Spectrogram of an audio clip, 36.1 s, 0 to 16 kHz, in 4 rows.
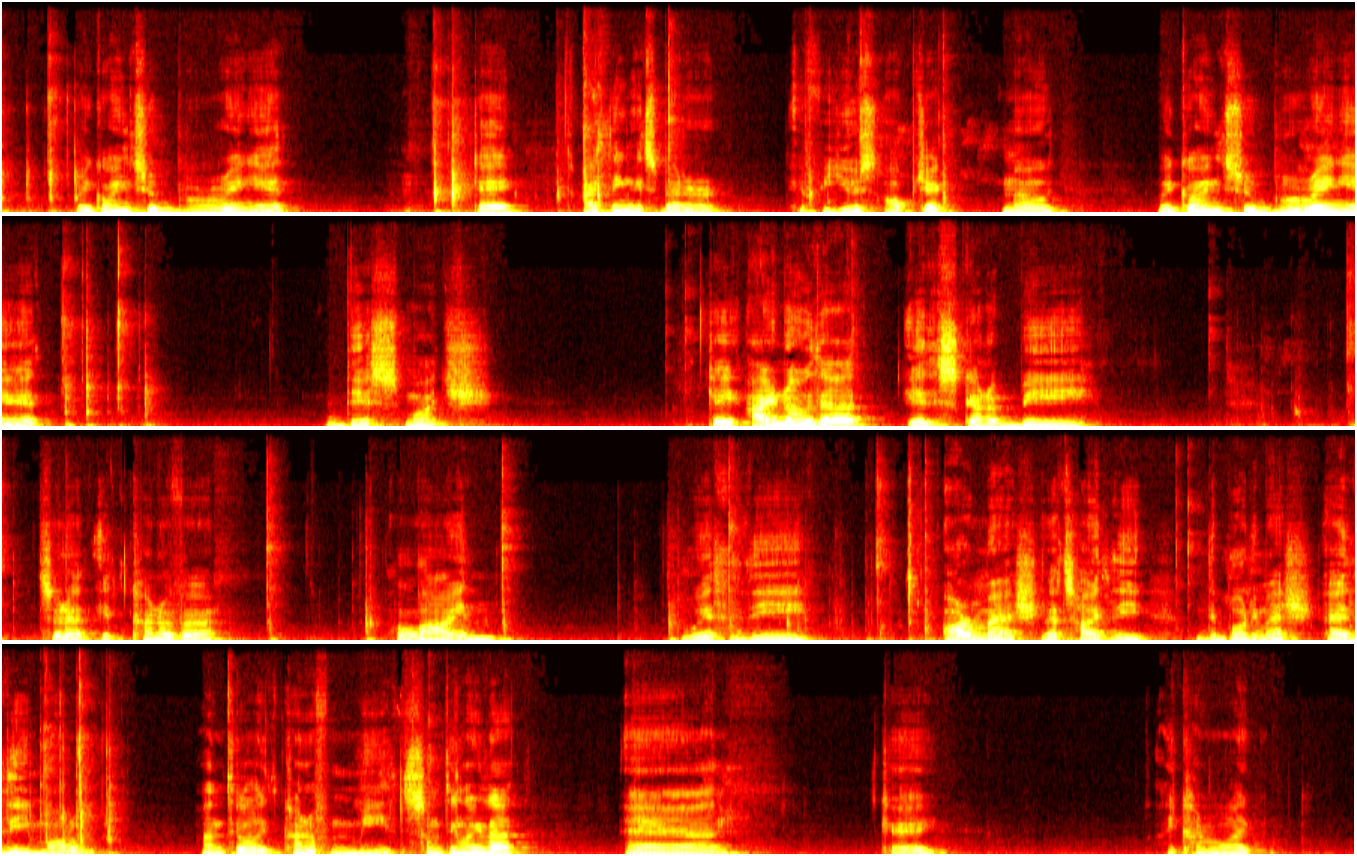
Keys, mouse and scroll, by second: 3.1 middle click, 3.8 Tab, 4.1-5.4 middle drag, 5.4-5.7 scroll up 1, 5.7 shift+middle click, 6.3-9.4 scroll up 1, 9.4 g, 17.3-17.8 scroll up 8, 18.0-20.5 middle drag, 20.5-20.9 scroll down 6, 21.0-23.3 middle drag, 23.3-23.7 scroll up 10, 23.9 shift+middle drag, 24.3 scroll up 1, 24.8 scroll down 4, 25.4-25.8 scroll down 4, 25.8 click, 34.7-35.1 scroll down 2, 35.3 scroll down 10, 35.6-36.0 middle drag.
